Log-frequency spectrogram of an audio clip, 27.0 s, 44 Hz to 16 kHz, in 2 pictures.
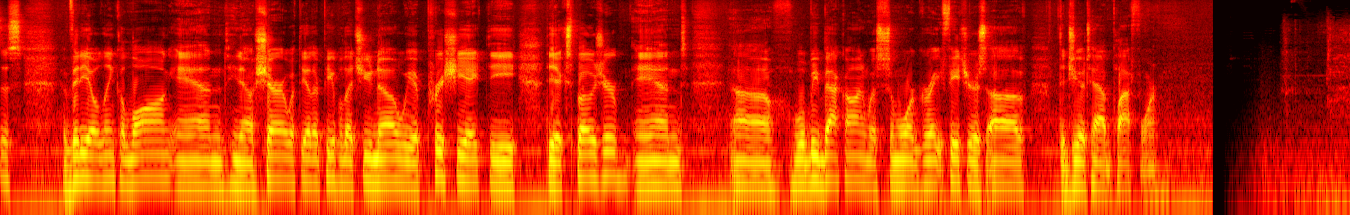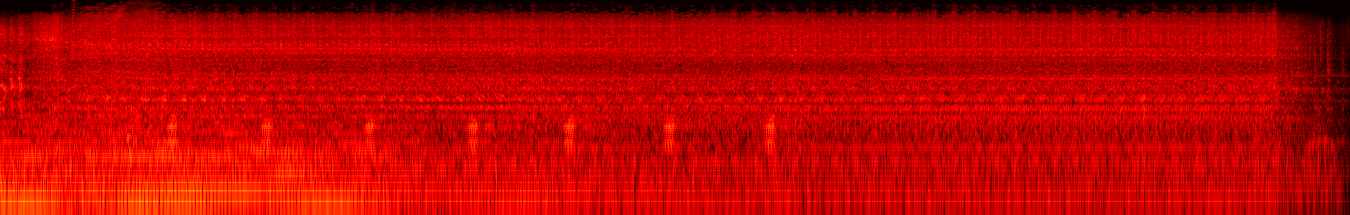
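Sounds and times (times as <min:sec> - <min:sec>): vehicle engine starting and idling: 0:12.8 - 0:27.0
short tones: 0:14.3 - 0:21.4.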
